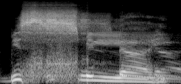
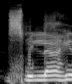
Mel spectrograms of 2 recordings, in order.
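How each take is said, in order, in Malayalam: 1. "s" ശബ്ദം കുറച്ചു നേരം പിടിച്ചു നിർത്തുന്നു. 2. "s" ശബ്ദം ചുരുക്കി വിടുന്നു. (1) "ഒന്ന് കുറച്ചു നേരം പിടിച്ച് വിട" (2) "ബിസ്മില്ലാഹി എന്ന് പറഞ്ഞതിനേക്കാളും നല്ല"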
